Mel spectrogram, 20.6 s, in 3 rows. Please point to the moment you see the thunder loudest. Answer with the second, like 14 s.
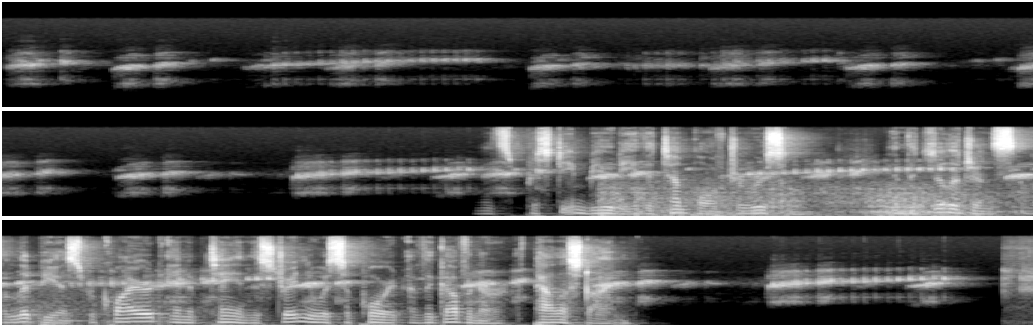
13 s.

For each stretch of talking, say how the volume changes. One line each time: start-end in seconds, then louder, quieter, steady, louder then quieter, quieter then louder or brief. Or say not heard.
10.1-17.9 steady.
